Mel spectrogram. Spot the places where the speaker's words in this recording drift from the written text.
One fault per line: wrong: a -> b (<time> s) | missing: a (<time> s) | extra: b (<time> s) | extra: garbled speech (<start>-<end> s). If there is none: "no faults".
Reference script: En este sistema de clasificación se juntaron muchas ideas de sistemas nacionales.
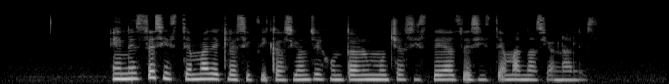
no faults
